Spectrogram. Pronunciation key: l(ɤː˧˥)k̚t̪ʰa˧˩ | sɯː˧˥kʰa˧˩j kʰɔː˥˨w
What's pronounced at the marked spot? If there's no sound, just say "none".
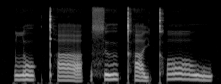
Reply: oː˧˥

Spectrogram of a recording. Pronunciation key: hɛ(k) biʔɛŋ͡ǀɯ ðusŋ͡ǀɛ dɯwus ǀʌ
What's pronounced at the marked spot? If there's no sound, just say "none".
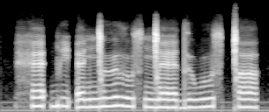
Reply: ʔ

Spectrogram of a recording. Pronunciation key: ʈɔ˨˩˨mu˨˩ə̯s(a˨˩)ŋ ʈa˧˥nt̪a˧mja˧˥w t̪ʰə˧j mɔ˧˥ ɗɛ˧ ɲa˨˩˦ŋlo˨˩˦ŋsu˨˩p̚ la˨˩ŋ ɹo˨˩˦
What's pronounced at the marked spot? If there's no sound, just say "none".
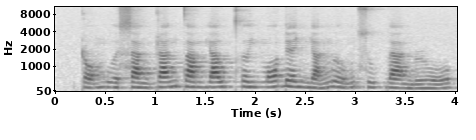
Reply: a˨˩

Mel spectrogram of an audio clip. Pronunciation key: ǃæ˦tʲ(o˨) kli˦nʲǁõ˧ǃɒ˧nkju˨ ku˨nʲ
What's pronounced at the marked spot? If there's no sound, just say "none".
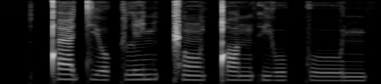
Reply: o˨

